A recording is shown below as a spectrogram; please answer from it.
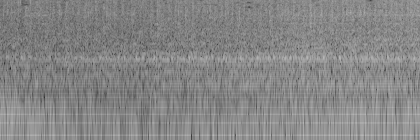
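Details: Fuel-injected Suzuki Multicab at idle, diagnosed without OBD scanner, cylinder number three implicated: slightly uneven, lumpy beat with no clean rhythm; misfire at idle.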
